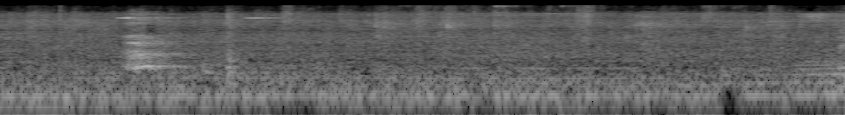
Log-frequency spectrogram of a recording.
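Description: A single short dog bark less than a second in, over a steady low engine hum.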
